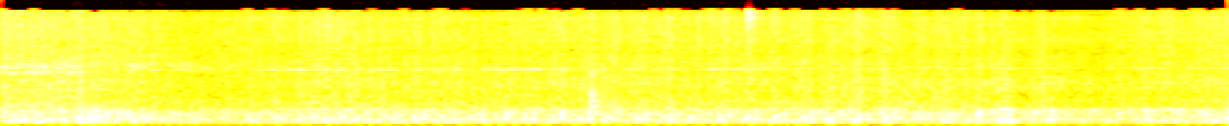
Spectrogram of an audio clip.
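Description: Tugboat's diesel engine running steadily during close-quarters manoeuvring, with a low, even drone and two faint ticks about four and five seconds in.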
